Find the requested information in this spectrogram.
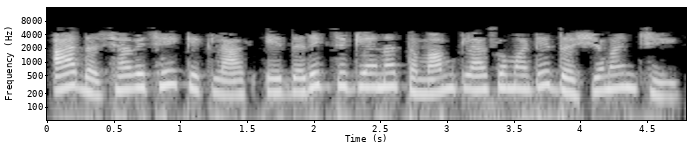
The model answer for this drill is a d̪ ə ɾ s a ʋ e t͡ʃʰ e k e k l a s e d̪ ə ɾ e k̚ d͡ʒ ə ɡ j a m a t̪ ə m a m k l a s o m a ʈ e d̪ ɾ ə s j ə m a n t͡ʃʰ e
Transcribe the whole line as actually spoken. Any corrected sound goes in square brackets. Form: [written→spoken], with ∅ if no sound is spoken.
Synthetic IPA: a d̪ ə ɾ [s→ʃ] a ʋ e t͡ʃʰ e k e k l a s e d̪ ə ɾ e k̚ d͡ʒ ə ɡ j a [m→n] a t̪ ə m a m k l a s o m a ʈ e d̪ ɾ ə [s→ʃ] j ə m a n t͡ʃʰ e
